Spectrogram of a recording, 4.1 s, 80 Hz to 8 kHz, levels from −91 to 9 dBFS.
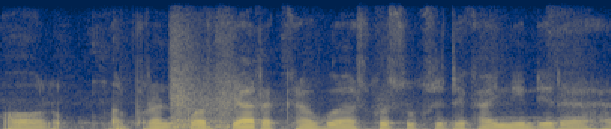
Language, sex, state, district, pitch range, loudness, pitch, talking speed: Hindi, male, Bihar, Katihar, 115-120 Hz, -21 LUFS, 120 Hz, 205 wpm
